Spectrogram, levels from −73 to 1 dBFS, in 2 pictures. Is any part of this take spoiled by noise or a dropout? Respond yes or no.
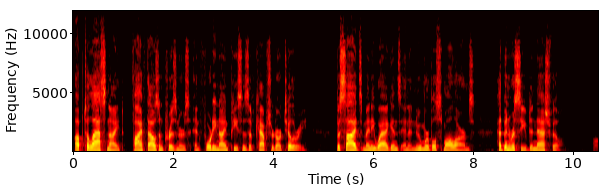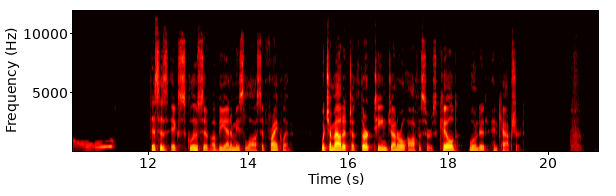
yes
